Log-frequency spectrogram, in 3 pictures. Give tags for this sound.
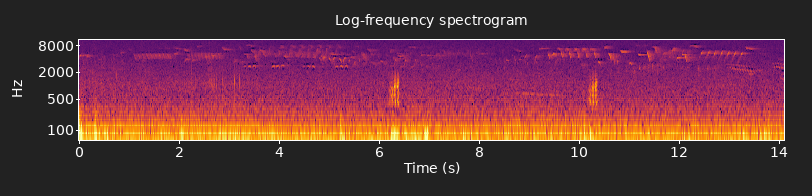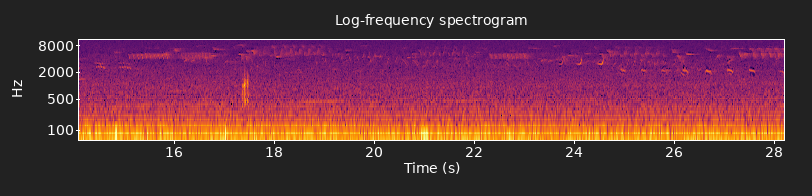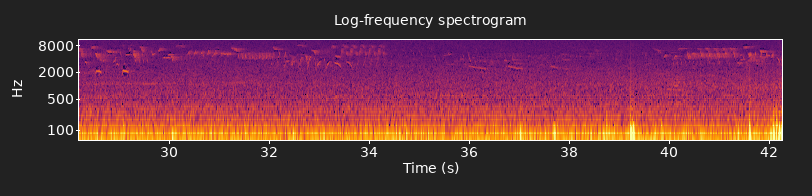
field-recording; croak; forest; ambient; spring; frogs; croaking; night; nature; toads; ambiance; pond; ambience; toad; birds; frog

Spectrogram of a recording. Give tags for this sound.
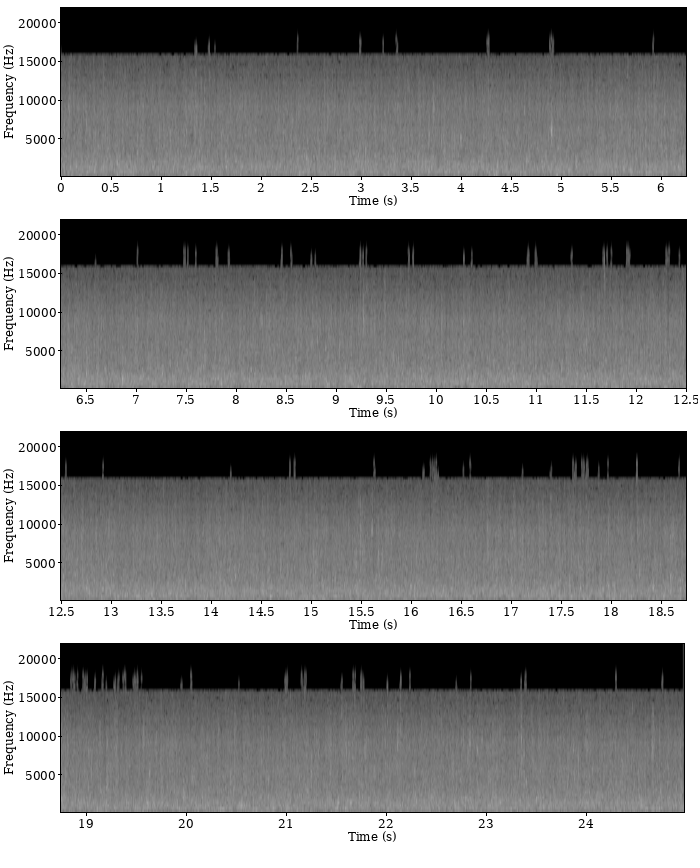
waterfall; thailand; ambient; nature; birds; stream; lapping; ambience; stereo; field-recording; island; cicada; jungle; water; tropical; mild; rainforest; exotic; river; bird; forest

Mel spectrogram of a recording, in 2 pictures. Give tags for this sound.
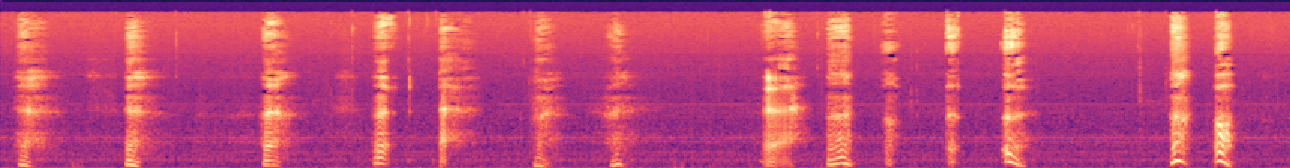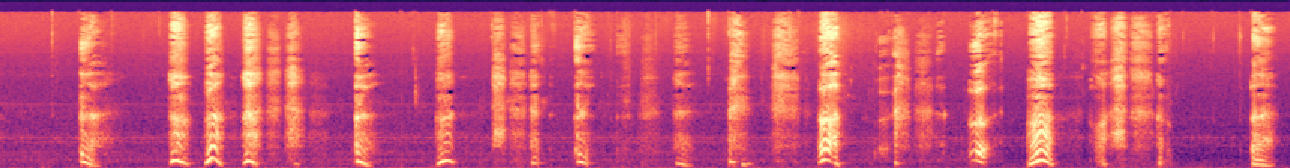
breath; breathing; breathing-sound; breathing-sounds; breath-sound; breath-sounds; grunt; grunting; grunting-sound; grunt-sound; grunt-sounds; human; male; man; pain; run; running; shock; shocked; speech; spoken; surprised; surprised-sound; surprised-sounds; tired; ugh; vocal; voice; wince; wince-in-pain

